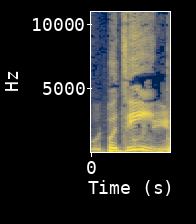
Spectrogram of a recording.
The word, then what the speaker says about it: Boudin: Ken uh, Ken Friedman, I want everybody to listen to whom uh, Chesa Bowden, am I saying his name right, or Bowden? Bowden mm. blames for his uh, recall. – What is Bowden? How do you say it? Boudin. Boudin. Whatever.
